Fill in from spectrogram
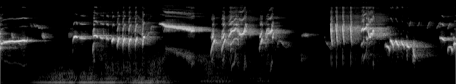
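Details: Oriental magpie-robin champion song for training other birds: rich run of clear whistles, trills and harsh buzzy notes in quick alternation, with one short gap mid-phrase.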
